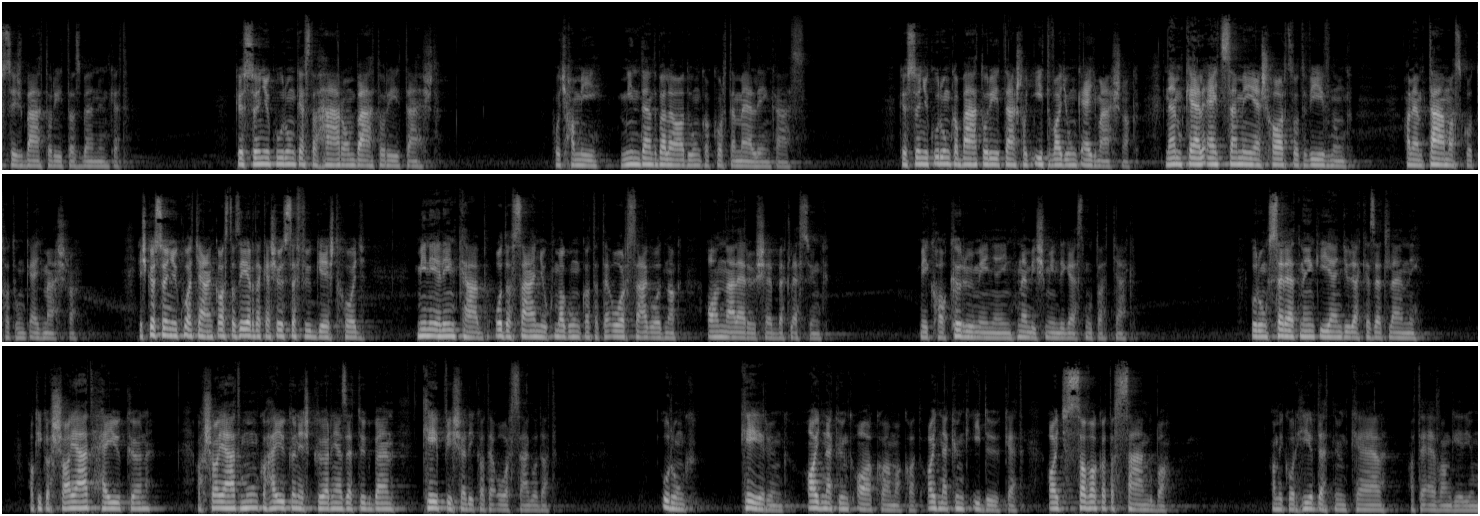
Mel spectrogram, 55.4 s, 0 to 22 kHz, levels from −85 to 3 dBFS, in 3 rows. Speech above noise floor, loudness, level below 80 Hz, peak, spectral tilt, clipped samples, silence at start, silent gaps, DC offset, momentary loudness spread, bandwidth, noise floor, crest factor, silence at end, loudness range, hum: 39 dB; -32 LUFS; -70 dBFS; -10 dBFS; -5 dB/octave; under 0.1%; 0 s; none; under 0.1%; 15 LU; 15.5 kHz; -72 dBFS; 24 dB; 0 s; 7 LU; none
